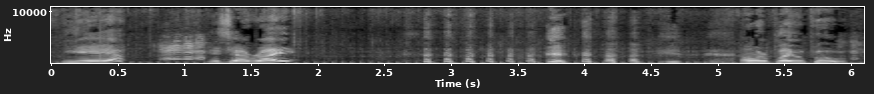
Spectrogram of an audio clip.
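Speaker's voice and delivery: very high, loud cooing pet voice. Real, not acted. Woman greets the baby goat in a high squeal.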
